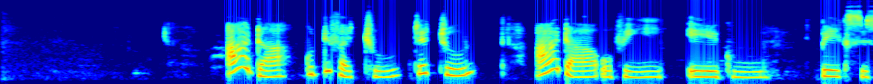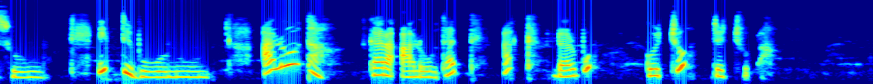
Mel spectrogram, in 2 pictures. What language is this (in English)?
Oromo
